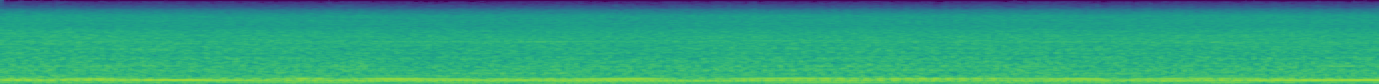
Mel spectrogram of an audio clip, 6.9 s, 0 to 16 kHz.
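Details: Restored Jurassic Jeep #73 engine running after reassembly and first start; steady low drone rising and falling slightly as revs change, no knocks: normal.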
